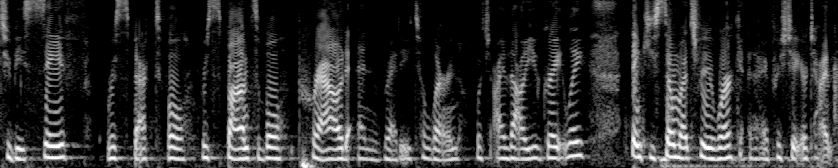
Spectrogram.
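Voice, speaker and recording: Here is a woman's voice. Her accent is Midwestern American. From northwest Ohio. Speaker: parent giving public comment. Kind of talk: public comment speech. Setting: school board meeting room. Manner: fast.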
